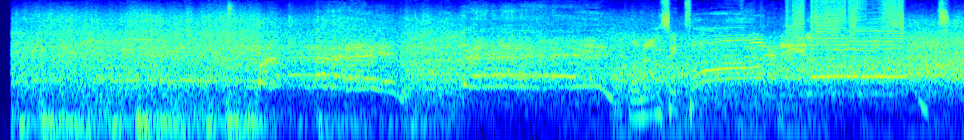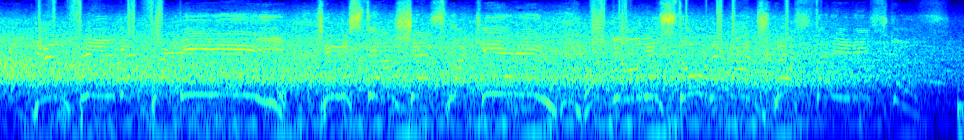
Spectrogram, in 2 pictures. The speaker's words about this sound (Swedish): Det är lite eh. mäktigt med, man, hör, eh, man hör att publiken ser att det är ett guldkast. Ja. Det, det är lite mäktigt på något sätt. Ja. Jublet som skapas där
